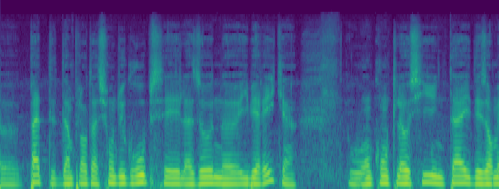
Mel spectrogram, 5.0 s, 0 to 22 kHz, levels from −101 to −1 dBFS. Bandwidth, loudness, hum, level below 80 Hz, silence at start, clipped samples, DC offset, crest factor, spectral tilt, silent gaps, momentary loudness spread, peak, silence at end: 12 kHz; -22 LUFS; none; -44 dBFS; 0 s; under 0.1%; under 0.1%; 14 dB; -8 dB/octave; none; 8 LU; -8 dBFS; 0 s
